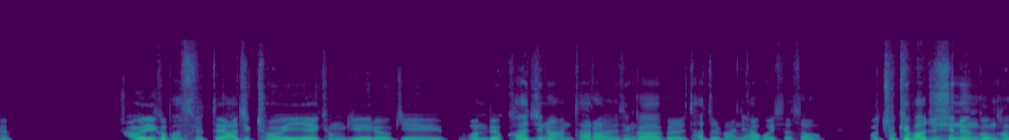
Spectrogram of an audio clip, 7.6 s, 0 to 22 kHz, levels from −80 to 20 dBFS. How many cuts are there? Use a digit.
1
